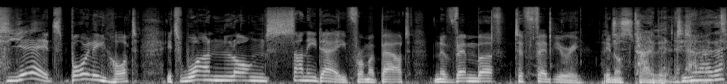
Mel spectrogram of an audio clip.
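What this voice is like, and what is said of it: Poor put-on Australian accent. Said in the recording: “this accent here, the Australian accent ... we realise they're very poor Australian accents”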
